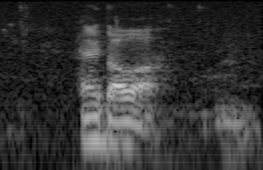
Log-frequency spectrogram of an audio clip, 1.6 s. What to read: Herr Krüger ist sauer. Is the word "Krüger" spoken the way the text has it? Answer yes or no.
no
